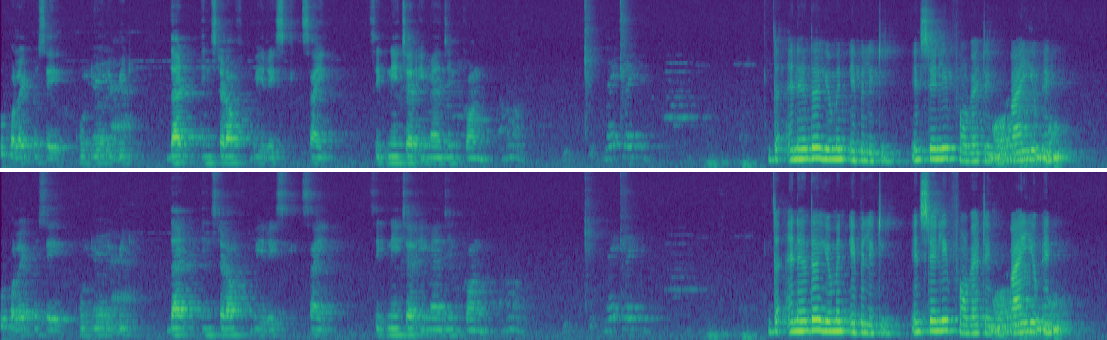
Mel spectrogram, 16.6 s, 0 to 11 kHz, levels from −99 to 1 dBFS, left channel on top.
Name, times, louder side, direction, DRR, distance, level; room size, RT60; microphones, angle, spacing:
voice 1, 0.0-2.1 2.5-4.9 5.6-7.9 8.8-10.7 11.1-11.2 14.8-15.9, left 2 dB, 40° left, 1.4 m, -34 dB
voice 2, 11.5-13.4 13.7-15.8, right 1 dB, 30° right, 1.4 m, -25 dB
22.0 x 15.5 x 7.7 m
head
